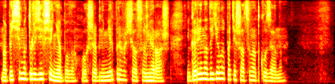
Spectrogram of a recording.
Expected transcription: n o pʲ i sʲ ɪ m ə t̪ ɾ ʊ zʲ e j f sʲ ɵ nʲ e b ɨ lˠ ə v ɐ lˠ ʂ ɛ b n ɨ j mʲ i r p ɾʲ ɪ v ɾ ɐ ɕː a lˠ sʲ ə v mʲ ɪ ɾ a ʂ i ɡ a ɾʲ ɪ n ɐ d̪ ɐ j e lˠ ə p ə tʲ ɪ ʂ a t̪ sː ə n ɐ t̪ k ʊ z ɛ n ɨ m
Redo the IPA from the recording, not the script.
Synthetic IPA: n o pʲ i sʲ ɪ m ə d̪ ɾ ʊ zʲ e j f sʲ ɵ nʲ e b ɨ lˠ ə v ɐ lˠ ʂ ɛ b n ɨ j mʲ i r p ɾʲ ɪ v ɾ ɐ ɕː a lˠ sʲ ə v mʲ ɪ ɾ a ʂ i ɡ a ɾʲ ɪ n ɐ d̪ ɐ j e lˠ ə p ə tʲ ɪ ʂ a t̪ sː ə n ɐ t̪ k ʊ z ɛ n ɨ m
